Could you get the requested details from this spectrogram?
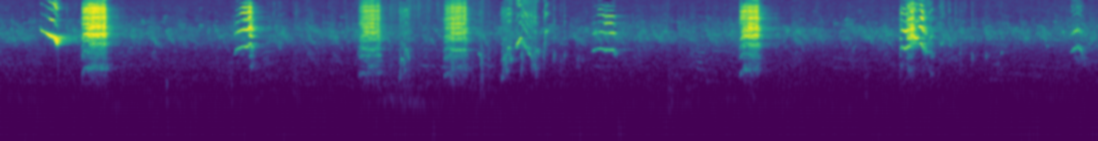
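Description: Birds give scattered high calls: sharp whistled slurs and buzzy, noisy chips at irregular intervals, with a faint high trill running throughout.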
